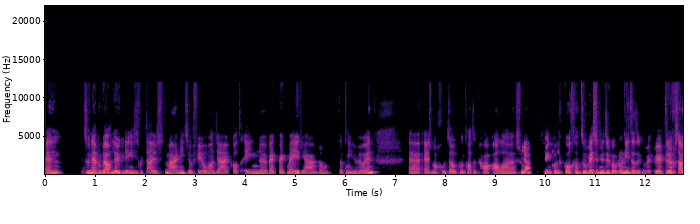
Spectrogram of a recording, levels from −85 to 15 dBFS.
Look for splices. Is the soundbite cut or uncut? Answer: cut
